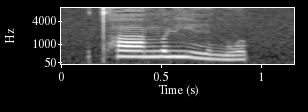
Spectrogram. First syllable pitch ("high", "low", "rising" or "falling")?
high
